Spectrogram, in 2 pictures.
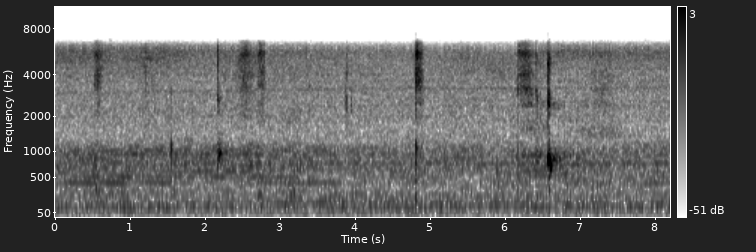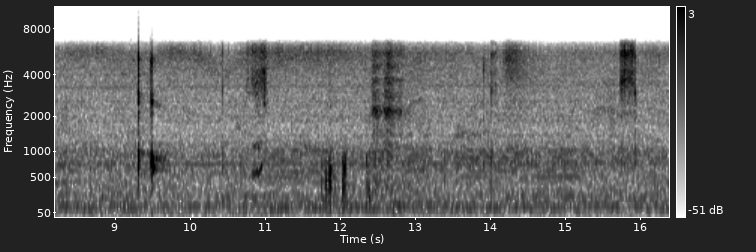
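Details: Newborn girl a few days old: brief, sharp, irregular hiccups, about a handful over sixteen seconds, over quiet room noise with faint tonal background sound; hiccups.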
